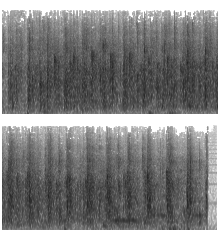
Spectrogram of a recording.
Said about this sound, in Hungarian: Egy nagy tapssal akkor búcsúztatjuk őket.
